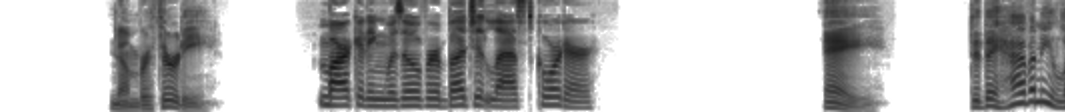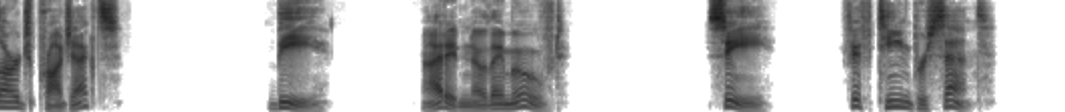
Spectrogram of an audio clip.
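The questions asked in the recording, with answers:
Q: Marketing was over budget last quarter.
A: A: Did they have any large projects?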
